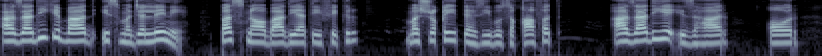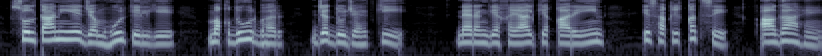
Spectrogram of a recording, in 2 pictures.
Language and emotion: Urdu, neutral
